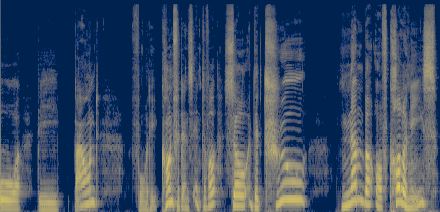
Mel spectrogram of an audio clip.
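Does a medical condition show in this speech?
No.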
